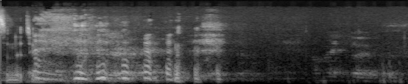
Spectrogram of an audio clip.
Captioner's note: chuckles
